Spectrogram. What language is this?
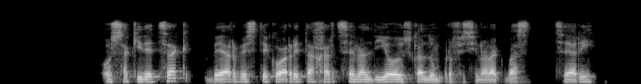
Basque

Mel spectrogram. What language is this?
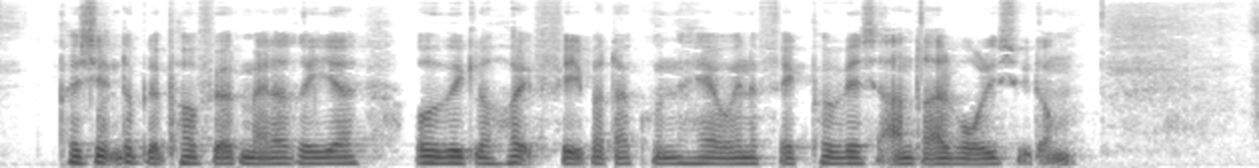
Danish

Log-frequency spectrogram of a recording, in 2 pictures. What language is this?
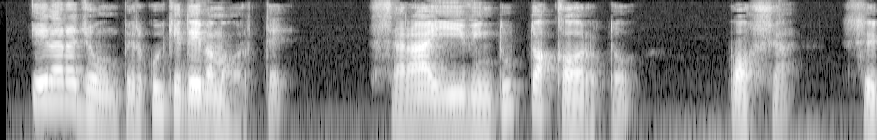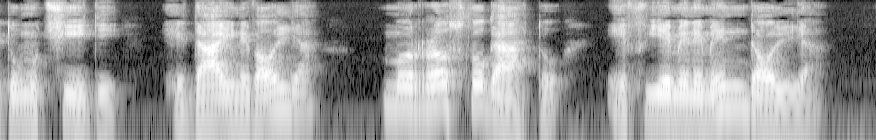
Italian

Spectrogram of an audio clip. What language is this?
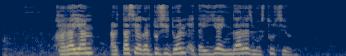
Basque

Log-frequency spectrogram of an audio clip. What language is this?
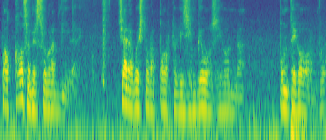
Italian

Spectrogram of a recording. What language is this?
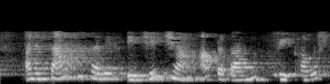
Gujarati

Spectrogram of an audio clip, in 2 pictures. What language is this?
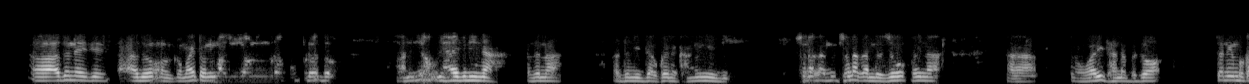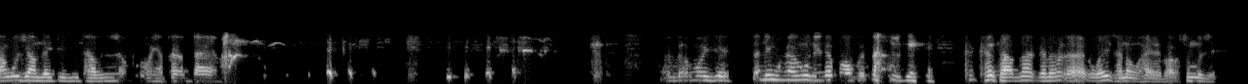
Manipuri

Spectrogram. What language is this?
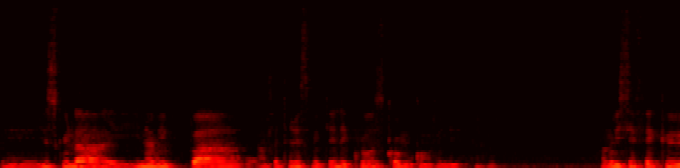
French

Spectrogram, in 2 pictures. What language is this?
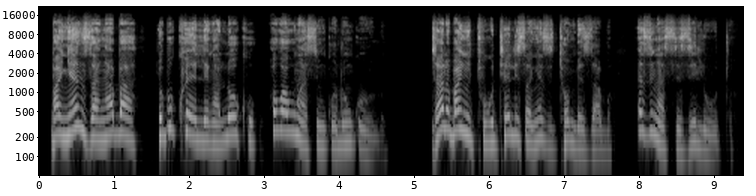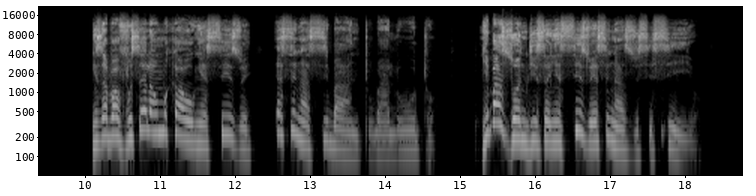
North Ndebele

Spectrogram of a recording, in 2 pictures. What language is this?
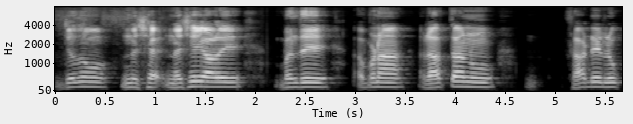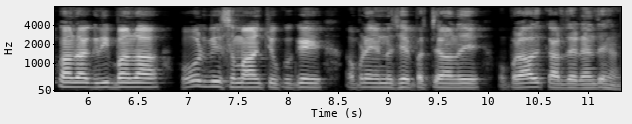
Punjabi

